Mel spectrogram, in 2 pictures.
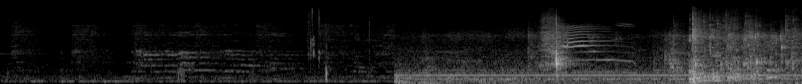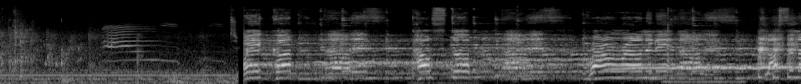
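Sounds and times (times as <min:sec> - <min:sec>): music: 0:00.0 - 0:04.0, 0:10.1 - 0:16.0
kitten meowing: 0:05.0 - 0:06.6, 0:08.6 - 0:10.4
milk pouring into plastic tub: 0:05.0 - 0:10.0.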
